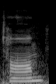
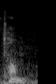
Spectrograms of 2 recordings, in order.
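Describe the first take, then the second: First: The vowel is long. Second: The vowel is short. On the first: This is the English pronunciation. "in English it has a like a long O" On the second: This is the German pronunciation. "and in German it's Tom"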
